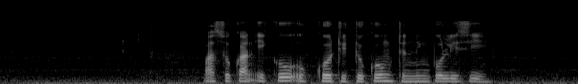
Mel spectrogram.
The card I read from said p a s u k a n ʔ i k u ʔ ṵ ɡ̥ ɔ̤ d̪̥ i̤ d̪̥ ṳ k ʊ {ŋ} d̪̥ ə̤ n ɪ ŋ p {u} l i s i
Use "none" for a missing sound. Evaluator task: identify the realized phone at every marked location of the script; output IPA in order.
ŋ, o

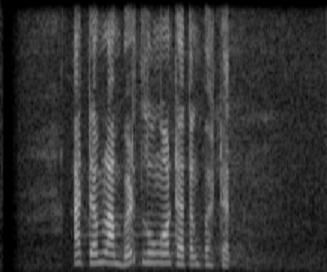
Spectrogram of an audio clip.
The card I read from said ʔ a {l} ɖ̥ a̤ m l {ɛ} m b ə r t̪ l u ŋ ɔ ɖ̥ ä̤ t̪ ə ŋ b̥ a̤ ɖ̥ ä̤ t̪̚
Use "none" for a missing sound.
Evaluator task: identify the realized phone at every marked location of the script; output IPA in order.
none, a

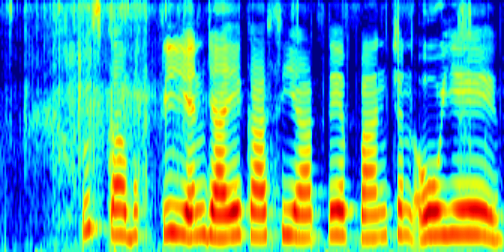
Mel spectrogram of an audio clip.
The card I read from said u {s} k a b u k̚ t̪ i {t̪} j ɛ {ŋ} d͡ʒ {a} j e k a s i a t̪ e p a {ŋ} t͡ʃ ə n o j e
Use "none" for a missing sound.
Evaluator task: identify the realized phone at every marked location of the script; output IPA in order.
s, none, n, a, ɲ

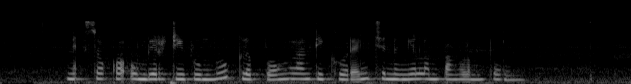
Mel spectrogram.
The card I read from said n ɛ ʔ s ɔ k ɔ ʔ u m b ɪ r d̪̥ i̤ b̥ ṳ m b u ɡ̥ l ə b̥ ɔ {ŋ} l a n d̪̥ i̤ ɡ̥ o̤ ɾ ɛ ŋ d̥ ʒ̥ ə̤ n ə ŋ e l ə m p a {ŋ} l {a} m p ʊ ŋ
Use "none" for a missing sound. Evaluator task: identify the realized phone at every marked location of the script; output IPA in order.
ŋ, ŋ, ə

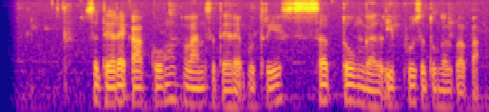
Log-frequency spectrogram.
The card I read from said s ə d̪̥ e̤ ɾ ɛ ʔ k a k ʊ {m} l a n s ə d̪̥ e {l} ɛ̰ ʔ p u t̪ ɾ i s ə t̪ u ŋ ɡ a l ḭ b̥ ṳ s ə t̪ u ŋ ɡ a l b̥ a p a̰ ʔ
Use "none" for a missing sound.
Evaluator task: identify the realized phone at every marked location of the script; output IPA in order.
ŋ, ɾ

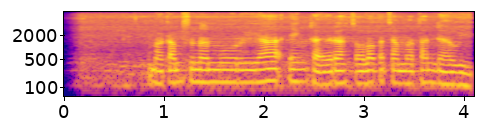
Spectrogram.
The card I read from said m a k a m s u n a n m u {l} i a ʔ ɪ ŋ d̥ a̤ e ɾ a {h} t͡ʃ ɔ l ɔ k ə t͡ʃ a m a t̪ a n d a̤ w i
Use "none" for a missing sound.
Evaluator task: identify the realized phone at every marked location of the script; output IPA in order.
ɾ, h

